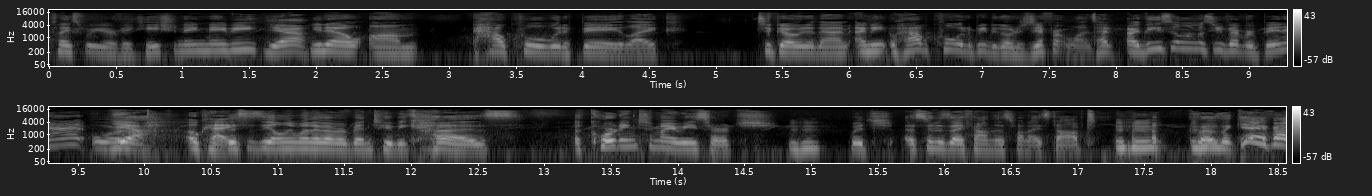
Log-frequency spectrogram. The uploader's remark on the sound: Live from the Ley Line. Record live from their local ley line.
